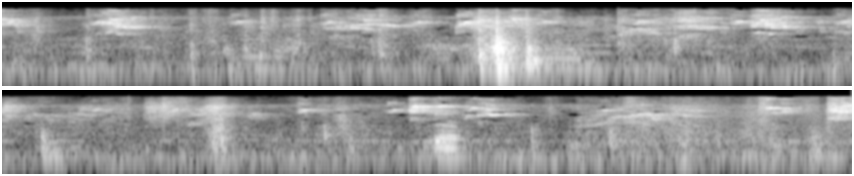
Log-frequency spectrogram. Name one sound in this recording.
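A middle-aged woman talks close by in a casual manner.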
